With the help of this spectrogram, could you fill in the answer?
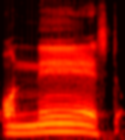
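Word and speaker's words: honest: খালি গতকাল দেখিবা আই ওয়ান্ট কিন্তু উচ্চারণ হ অনেস্ট র উচ্চারণ অনেস্ট র উচ্চারণ আই ওয়ান্ট আনঅনেস্ট অপিনিয়ন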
